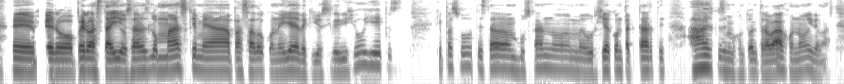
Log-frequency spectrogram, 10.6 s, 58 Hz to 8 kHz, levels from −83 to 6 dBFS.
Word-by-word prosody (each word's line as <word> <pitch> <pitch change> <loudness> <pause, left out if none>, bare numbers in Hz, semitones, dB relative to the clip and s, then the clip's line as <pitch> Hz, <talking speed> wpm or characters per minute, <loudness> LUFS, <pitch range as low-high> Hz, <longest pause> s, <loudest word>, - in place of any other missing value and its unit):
Eh, 130 -2 +6
pero 125 -1 +4
pero 140 -1 +6
hasta 130 -1 +6
ahí, 125 +1 +7
o 120 - 0
sea, 130 +2 +2
es 135 - -6
lo 145 -1 -3
más 140 +2 +3
que 155 - -3
me 135 -1 -1
ha 135 0 +3
pasado 130 0 -1
con 120 0 -10
ella, 130 +1 +1
de 115 - -4
que 110 -1 -20
yo 110 - -9
sí - - -7
le 125 - -7
dije: 130 +5 -13
"Oye, 180 -1 -7
pues, 140 -2 -11 0.4
¿qué - - -19
pasó? 170 +1 -9
Te - - -14
estaban 145 +1 -2
buscando, 145 +1 -9
me 130 -2 -12
urgía 125 +3 -4
contactarte". 135 -1 -4 0.3
"Ah, 155 +2 +2
es 155 - -9
que - - -16
se 135 - -8
me 125 - -12
juntó 115 +2 -9
el 125 - -14
trabajo, 115 +1 +1
¿no?, 135 +4 -9
y 135 - -8
demás". 110 -2 -14
135 Hz, 245 wpm, -25 LUFS, 125-145 Hz, 0.4 s, ahí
